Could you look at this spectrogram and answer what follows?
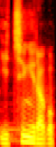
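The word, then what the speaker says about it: I Ching: 마이너 화이트는 50대에 들어서서는 중국 철학사상의 가장 근원이 되는 책으로 사서오경 중에서 필두인 역경과 영어로는 이칭이라고 발음합니다.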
